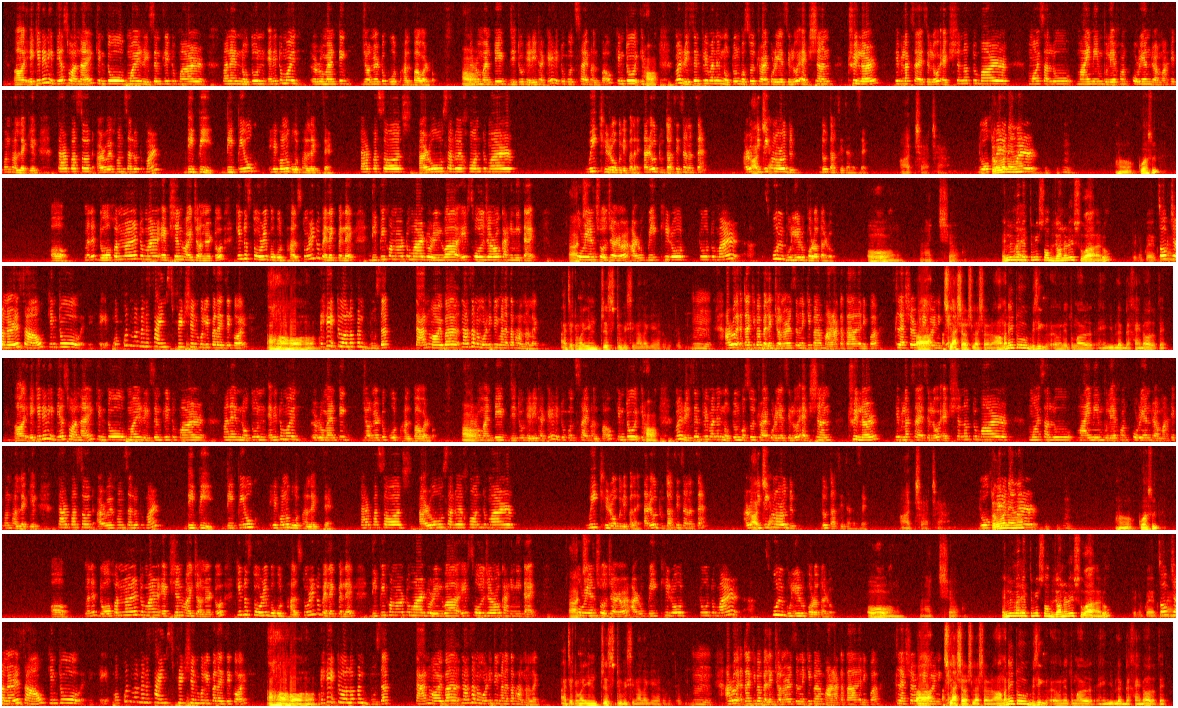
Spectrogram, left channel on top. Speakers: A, on the left (about 65°); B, in the centre.
A: অ' এইকেইদিন এতিয়া চোৱা নাই। কিন্তু মই ৰিচেন্টলি তোমাৰ মানে নতুন এনেতো মই ৰোমণ্টিক জন্ টো বহুত ভাল পাওঁ আৰু
B: অ
A: ৰোমানণ্টিক যিটো হেৰি থাকে সেইটো বহুত চাই ভাল পাওঁ। কিন্তু ই
B: হ
A: মই ৰিচেন্টলি মানে ন। নতুন বস্তু ট্ৰাই কৰি আছিলোঁ একচন, থ্ৰিলাৰ। সেইবিলাক চাইছিলো। একচনত তোমাৰ মই চালো মাই নেম বুলি এখন কোৰিয়ান ড্ৰামা সেইখন ভাল লাগিল। তাৰ পাছত আৰু এখন চালো তোমাৰ ডিপি ডিপিও সেইখনো বহুত ভাল লাগিছে। তাৰ পাছত আৰু চালো এখন তোমাৰ উইক হিৰো বুলি পেলাই তাৰেও দুটা ছিজন আছে। আৰু
B: আচ্ছা
A: ডিপিখনৰো দু দুটা চিজন আছে।
B: আচ্ছা আচ্ছা
A: দুখনে
B: তুমি মানে
A: তোমাৰ
B: এনে
A: উম।
B: অ', কোৱাচোন।
A: অ', মানে দখৰে তোমাৰ একচন হয় জটো কিন্তু ষ্টৰি বুক বহুত ভাল ষ্টৰিটো বেলেগ। বেলেগ ডিপিখনৰ তোমাৰ ধৰি লোৱা এই চ'লজাৰৰ কাহিনী টাইপ।
B: আচ্ছা
A: কোৰিয়ান চলজাৰৰ আৰু উক হিৰোটো তোমাৰ কুল বুলিৰ ওপৰত আৰু।
B: অ', আচ্ছা। এনে
A: হয়
B: মানে তুমি চব জনৰে চোৱা আৰু। তেনেকুৱা একো
A: চব
B: নাই
A: জনৰে
B: আৰু
A: চাওঁ কিন্তু অকনমান মানে চাইন্স ফ্ৰিকচন বুলি পেলাই যে কয়
B: অ হ হ
A: সেইটো অলপ ইমান বুজাত টান হয় বা নাজানো মোৰ সেইটো ইমান এটা ভাল নালাগে।
B: আচ্ছা তোমাৰ ইণ্টাৰেষ্টটো বেছি নালাগে আৰু সেইটোৱে।
A: উম আৰু এটা কিবা বেলেগ জনৰ আছিল নেকি বা মাৰা কটা এনেকুৱা। শ্লেচাৰ
B: অ',
A: বুলি কয় নেকি
B: শ্লাছৰ শ্লাছৰ অ' মানে এইটো বেছি মানে তোমাৰ হেৰি বিলাক দেখাই ন তাতে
